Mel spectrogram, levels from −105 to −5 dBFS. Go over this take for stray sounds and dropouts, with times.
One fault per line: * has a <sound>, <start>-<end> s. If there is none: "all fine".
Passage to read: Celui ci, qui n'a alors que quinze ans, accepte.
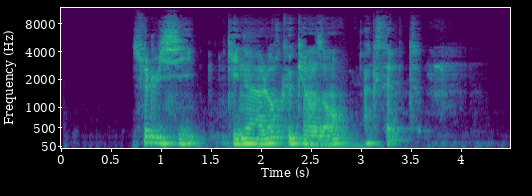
all fine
